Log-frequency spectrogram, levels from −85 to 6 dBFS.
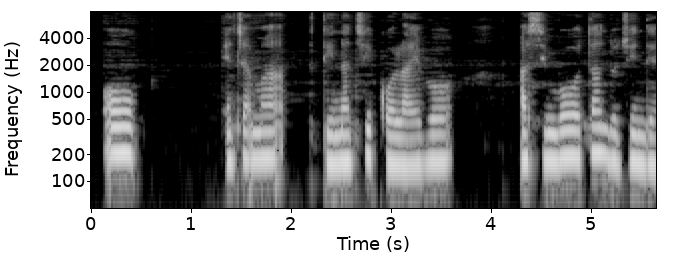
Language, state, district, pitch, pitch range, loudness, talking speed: Idu Mishmi, Arunachal Pradesh, Lower Dibang Valley, 175 Hz, 165-185 Hz, -14 LUFS, 115 wpm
